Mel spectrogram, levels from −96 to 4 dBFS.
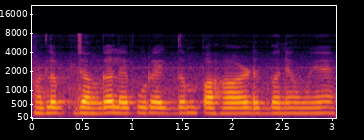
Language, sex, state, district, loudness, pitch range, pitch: Hindi, female, Punjab, Pathankot, -18 LUFS, 190-195 Hz, 190 Hz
